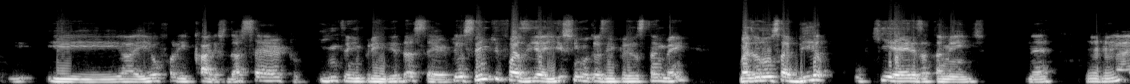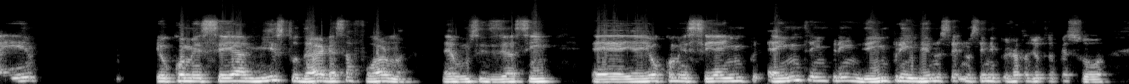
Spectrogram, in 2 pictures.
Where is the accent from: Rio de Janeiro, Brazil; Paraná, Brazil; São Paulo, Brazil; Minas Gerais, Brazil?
São Paulo, Brazil; não sou carioca, eu sou paulista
